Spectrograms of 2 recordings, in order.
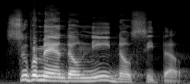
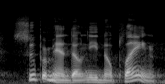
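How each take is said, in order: First: Louder, cocky snap; proud snap. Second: Dry comeback. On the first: Ali snapping at the flight attendant, cocky and proud. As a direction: toss it off like a proud champion. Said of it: "he snapped". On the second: Flight attendant answering Ali, laughing at her own comeback. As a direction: answer cool, then break into laughter. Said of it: "she stared at him and said". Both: Acted.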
